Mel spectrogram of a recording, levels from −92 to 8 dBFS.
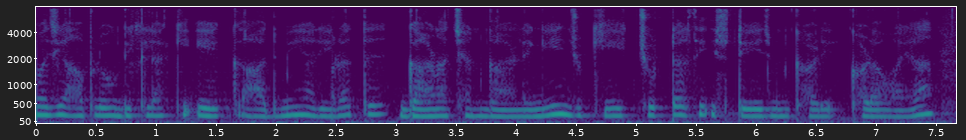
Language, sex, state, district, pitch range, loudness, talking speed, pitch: Hindi, female, Uttarakhand, Tehri Garhwal, 180-210 Hz, -50 LUFS, 150 wpm, 195 Hz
